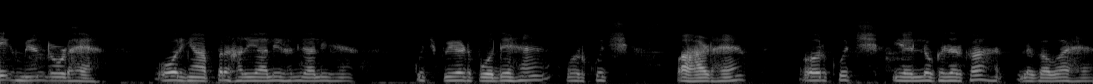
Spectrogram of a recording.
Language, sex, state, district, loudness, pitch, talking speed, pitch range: Hindi, male, Uttar Pradesh, Muzaffarnagar, -36 LUFS, 170 Hz, 150 wpm, 160-180 Hz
